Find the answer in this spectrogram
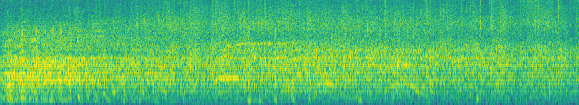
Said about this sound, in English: Well, I think that's the first time in Bugle history that someone has been applauded for eating a shawarma kebab.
